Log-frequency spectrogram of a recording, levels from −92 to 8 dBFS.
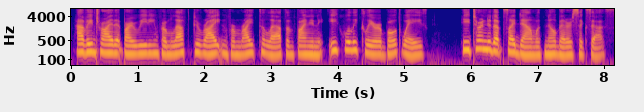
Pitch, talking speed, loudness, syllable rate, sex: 175 Hz, 220 wpm, -19 LUFS, 5.4 syllables/s, female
